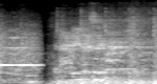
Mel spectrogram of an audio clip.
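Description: Heavy metal band playing live, picked up from the stage monitors: a sustained high note cuts off abruptly about half a second in, and after a brief gap the full band comes in loud with drums, bass and distorted guitars.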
